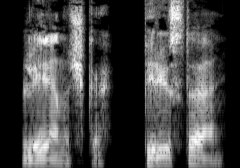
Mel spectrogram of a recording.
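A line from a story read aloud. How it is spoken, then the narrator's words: Hoarse low voice. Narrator (Russian): сказал он хрипловатым низким голосом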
